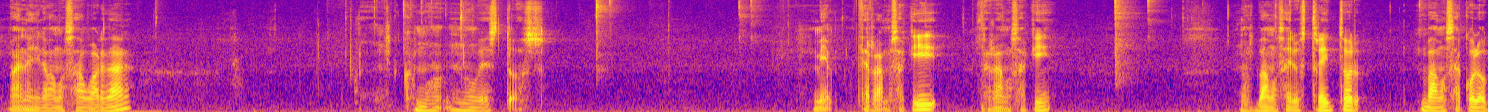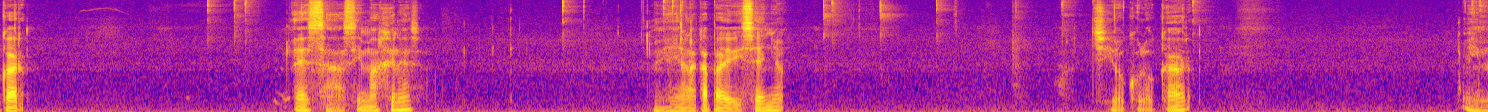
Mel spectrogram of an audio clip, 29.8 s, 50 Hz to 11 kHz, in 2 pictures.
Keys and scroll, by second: 1.1 shift+super+s, 3.5-5.3 typing, 6.0 Return, 8.7 super+w, 9.8 super+w, 12.0 super+Tab, 22.4 z, 23.5 space.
